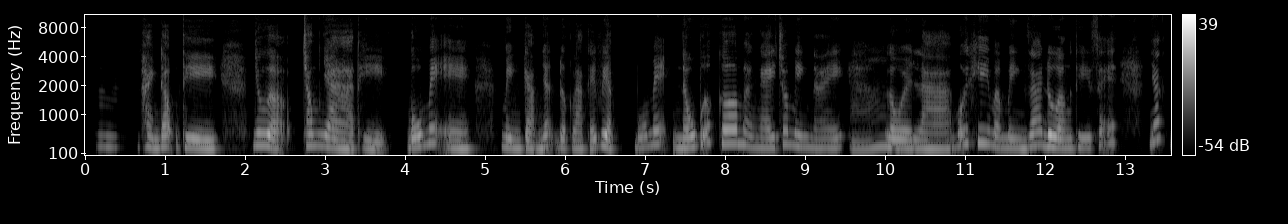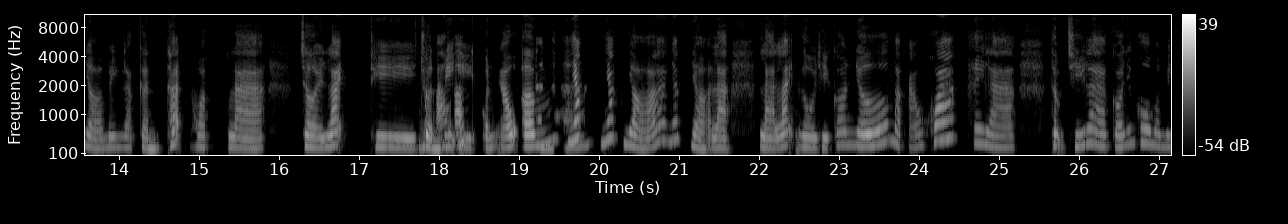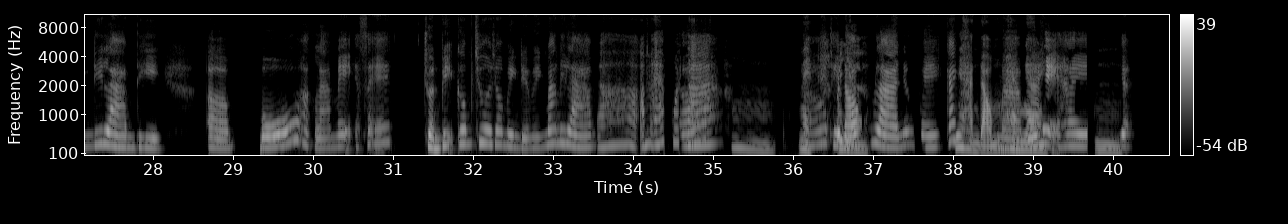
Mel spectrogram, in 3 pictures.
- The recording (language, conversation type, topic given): Vietnamese, podcast, Bạn kể cách gia đình bạn thể hiện yêu thương hằng ngày như thế nào?
- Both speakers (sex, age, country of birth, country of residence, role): female, 25-29, Vietnam, Vietnam, guest; female, 45-49, Vietnam, United States, host
- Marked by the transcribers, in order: other background noise; tapping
